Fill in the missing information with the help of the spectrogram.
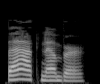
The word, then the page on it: back-number: British English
